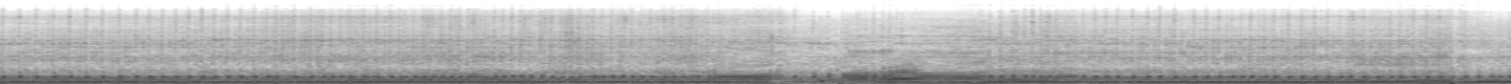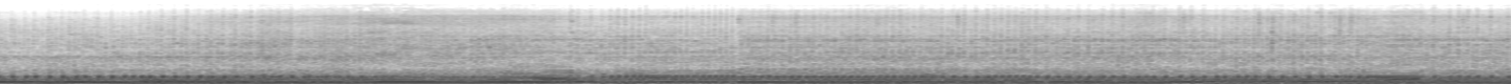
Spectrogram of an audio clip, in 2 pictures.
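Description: Dirt bike engine running under way, heard from the rider's seat, its pitch rising and falling with the throttle. About eight seconds in it drops off briefly and then picks up again.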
